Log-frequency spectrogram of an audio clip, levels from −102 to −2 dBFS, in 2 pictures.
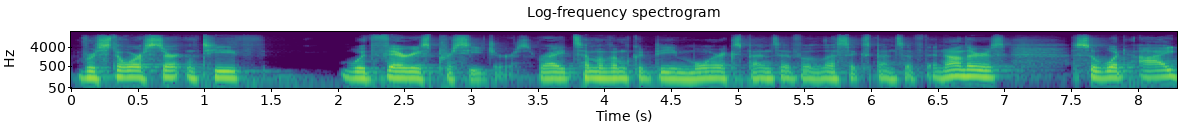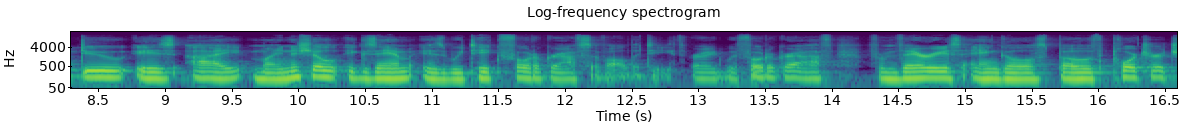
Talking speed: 160 wpm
